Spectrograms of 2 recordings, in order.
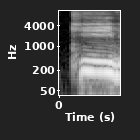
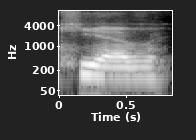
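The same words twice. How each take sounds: First: The name has its modern Ukrainian pronunciation. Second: The name has its Russian pronunciation. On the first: "if you are using the kind of modern Ukrainian enunciation" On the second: "if you're using the more Russian Russian um, pronunciation"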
